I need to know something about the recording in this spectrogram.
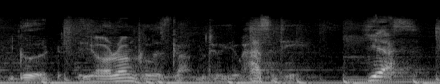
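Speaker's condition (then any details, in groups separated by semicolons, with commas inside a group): No condition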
